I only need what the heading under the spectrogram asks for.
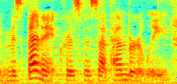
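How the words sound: It is said in a Californian accent.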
